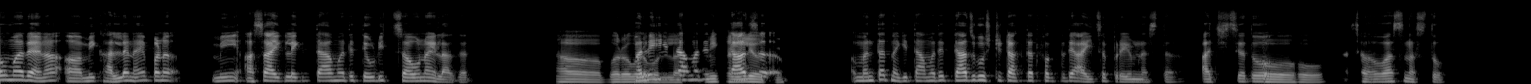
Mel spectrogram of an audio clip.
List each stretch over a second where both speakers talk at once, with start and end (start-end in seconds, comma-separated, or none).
6.3-7.8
